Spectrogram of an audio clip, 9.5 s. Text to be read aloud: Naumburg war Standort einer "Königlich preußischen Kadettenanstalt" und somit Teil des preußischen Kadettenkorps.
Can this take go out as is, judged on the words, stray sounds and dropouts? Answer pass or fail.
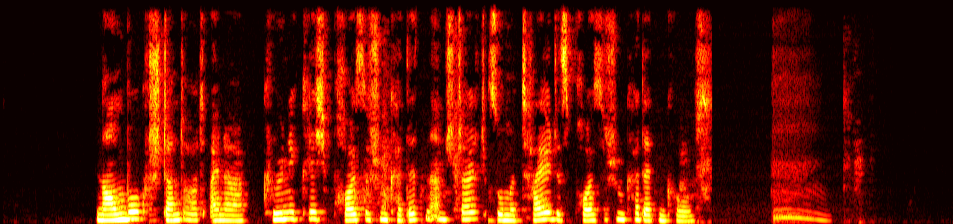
fail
